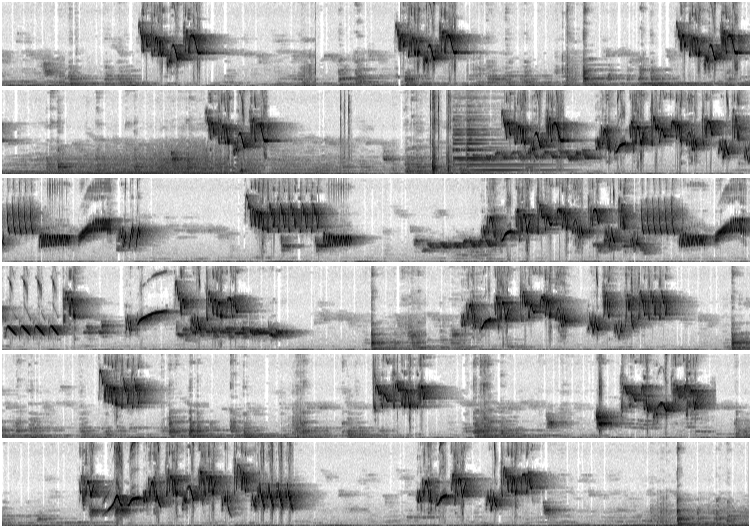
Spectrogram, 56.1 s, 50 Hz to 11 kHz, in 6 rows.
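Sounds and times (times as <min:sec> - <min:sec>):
finch singing trills: 0:00.0 - 0:06.5, 0:07.4 - 0:10.7, 0:11.5 - 0:13.0, 0:15.0 - 0:40.3, 0:41.0 - 0:43.2, 0:43.8 - 0:46.6, 0:47.3 - 0:54.3
sharp click: 0:13.6 - 0:13.9.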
